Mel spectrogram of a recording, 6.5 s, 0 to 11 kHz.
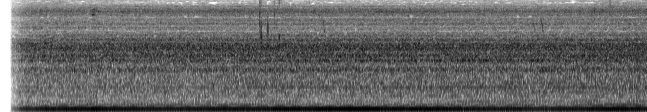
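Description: A JCB Fastrac 3230 tractor running steadily under load while tilling soil with a rotary tiller: a constant low, even engine drone.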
